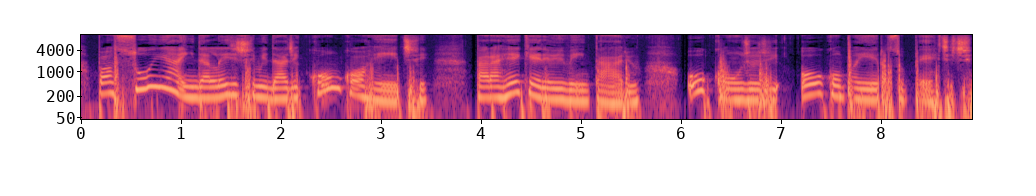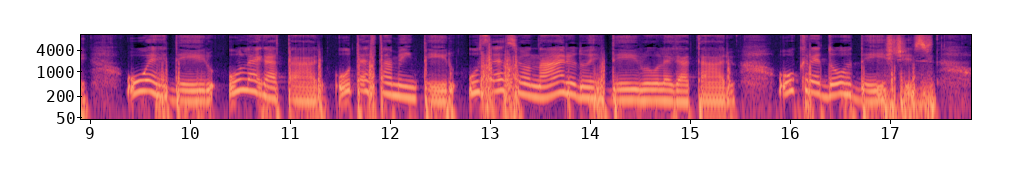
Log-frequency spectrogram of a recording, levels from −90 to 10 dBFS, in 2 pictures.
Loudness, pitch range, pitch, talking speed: -13 LUFS, 155-230 Hz, 185 Hz, 100 wpm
